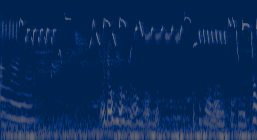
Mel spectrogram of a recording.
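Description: Small birds chirping in quick high notes and short trills, overlapping throughout, with a fast run of chirps about four seconds in.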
